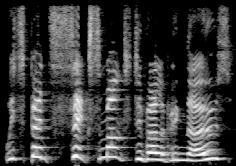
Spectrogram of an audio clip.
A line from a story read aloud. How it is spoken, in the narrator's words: Fred shouted at his mother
